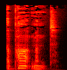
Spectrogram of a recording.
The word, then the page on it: apartment: British English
